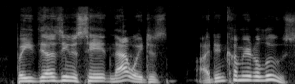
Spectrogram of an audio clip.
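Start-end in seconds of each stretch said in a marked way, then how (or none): 2.0-3.0 cool, businesslike, calm, matter-of-fact, slightly high. Showing how the boxer says his line: imitating a matter-of-fact calm delivery. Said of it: "almost matter-of-fact calm".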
